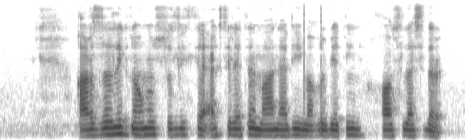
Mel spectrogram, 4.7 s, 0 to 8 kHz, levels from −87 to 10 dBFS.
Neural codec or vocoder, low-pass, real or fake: codec, 16 kHz, 16 kbps, FunCodec, trained on Chinese and English, 50 frames a second; 7.2 kHz; fake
